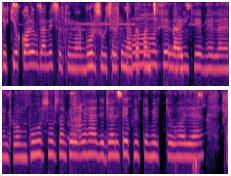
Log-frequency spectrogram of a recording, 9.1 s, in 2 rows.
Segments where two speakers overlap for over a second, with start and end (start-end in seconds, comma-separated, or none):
none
